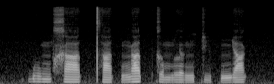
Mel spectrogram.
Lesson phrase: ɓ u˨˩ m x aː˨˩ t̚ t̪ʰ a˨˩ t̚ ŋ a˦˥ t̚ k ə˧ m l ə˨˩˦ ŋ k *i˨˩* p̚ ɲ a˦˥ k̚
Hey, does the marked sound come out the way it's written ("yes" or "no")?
yes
